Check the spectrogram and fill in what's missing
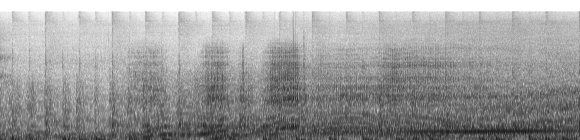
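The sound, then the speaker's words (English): A Renault Fiat Fun One's engine revs hard and accelerates away, with a sustained high squeal of tires screeching over the roar as it cuts in front of cars and speeds off through traffic, loud, with no voices. “The tires screech.”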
